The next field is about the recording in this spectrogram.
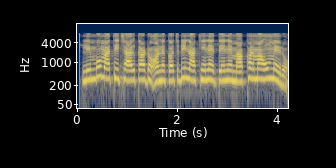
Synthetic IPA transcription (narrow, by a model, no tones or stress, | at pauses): limbumãt̪ʰit͡ʃʰalkaɖoənekət͡ʃɽinakʰinet̪enemãkʰəɳmãumeɾo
